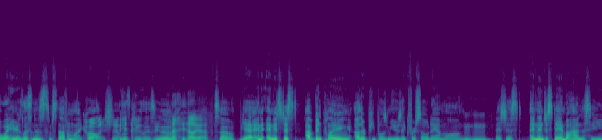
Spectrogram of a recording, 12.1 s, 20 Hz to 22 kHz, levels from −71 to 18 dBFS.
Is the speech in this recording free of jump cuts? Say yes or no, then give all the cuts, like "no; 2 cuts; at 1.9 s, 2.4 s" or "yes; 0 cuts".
no; 4 cuts; at 4.2 s, 6.0 s, 9.8 s, 10.5 s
